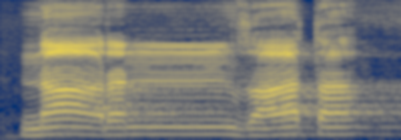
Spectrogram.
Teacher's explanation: نون کے ساتھ الف مدہ ہے، ایک الف کے برابر کھینچ کے پڑھا جائے گا۔ را کے اوپر دو زبر کی تنوین ہے، تنوین کے بعد حروف اخفا کی ذال ہے، تو یہاں ایک الف کی مقدار غنہ کریں گے، ٹھیک ہے، اخفاء حقیقی ہوگا۔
